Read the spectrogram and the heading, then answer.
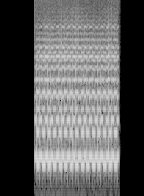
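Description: A game show buzzer sounds once as a contestant buzzes in first to answer a survey question, a loud, harsh, rattling tone held steady for just over a second before cutting off, with no voices around it.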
